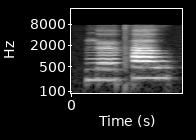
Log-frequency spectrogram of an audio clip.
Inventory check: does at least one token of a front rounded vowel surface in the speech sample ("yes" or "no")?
yes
